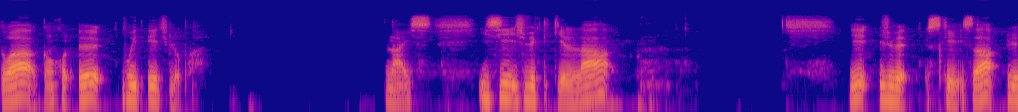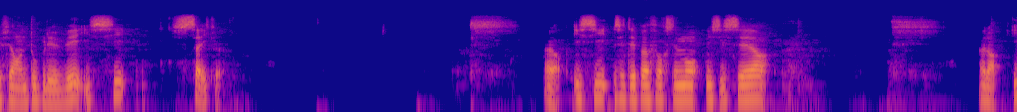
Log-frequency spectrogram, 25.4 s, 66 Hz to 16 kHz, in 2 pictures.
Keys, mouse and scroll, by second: 0.4 ctrl+e, 2.2 scroll down 1, 2.4 middle click, 3.1 Tab, 3.9-4.5 ctrl+scroll up 5, 4.5 Tab, 4.8 scroll up 1, 4.8-6.6 middle drag, 6.6-8.0 drag, 8.0 ctrl+r, 10.7 s, 12.8 w, 15.7 Tab, 16.1 scroll down 4, 16.7-17.6 middle drag, 17.6 scroll up 3, 17.9 Tab, 19.5 ctrl+z, 19.9 ctrl+z, 20.4 ctrl+z, 21.0 Tab, 21.5 scroll down 5, 21.9 a, 22.3-22.7 scroll down 3, 22.7-24.6 middle drag, 24.6-25.1 scroll up 6, 25.1 middle click.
